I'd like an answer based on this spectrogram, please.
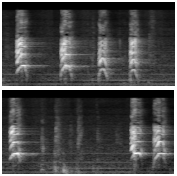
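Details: A tri-color Welsh Corgi puppy battles an electric toothbrush, giving sharp, high yapping barks in quick bursts over its steady hum.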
